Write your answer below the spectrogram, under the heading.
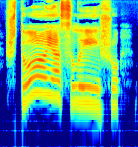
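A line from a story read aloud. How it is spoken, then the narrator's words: Father drawling. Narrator (Russian): протянул отец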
